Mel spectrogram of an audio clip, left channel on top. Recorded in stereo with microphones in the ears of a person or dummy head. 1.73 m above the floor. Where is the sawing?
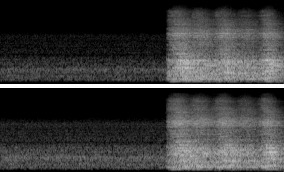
35° right (ahead or behind), 1.5 m.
